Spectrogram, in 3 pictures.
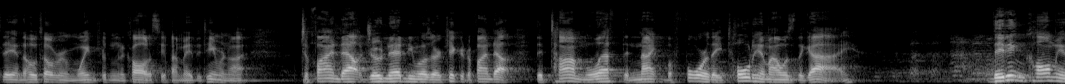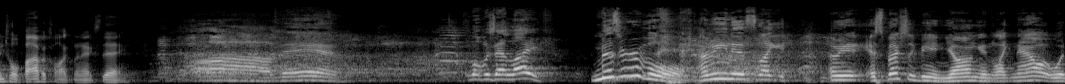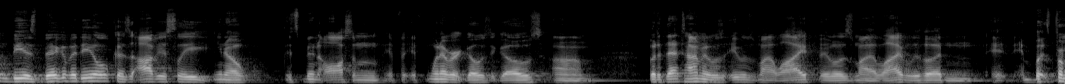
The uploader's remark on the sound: LIVE Event: Super Saturday Man Breakfast VII. The panel discussion from the Super Saturday Man Breakfast.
